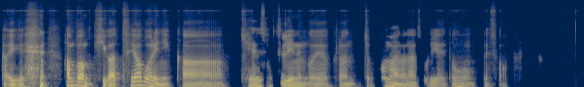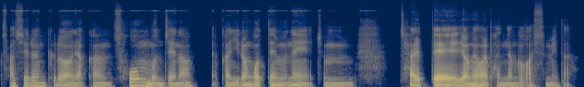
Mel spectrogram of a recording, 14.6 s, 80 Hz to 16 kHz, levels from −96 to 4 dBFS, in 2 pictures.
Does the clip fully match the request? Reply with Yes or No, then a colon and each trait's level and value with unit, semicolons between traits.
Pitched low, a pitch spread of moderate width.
Yes: very low, 90 Hz; average, 4.8 semitones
